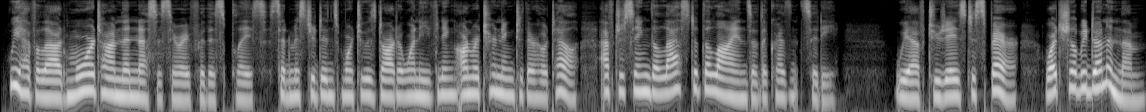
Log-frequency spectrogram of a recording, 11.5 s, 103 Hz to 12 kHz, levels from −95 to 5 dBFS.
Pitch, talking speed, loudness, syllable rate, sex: 210 Hz, 240 wpm, -20 LUFS, 6.4 syllables/s, female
